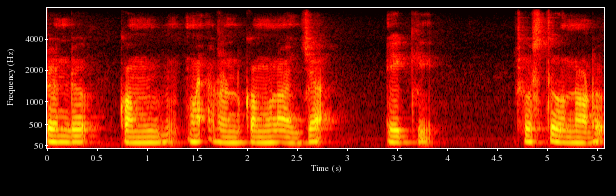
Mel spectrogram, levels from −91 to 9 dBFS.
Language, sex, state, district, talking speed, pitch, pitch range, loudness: Telugu, male, Andhra Pradesh, Manyam, 75 wpm, 125 Hz, 120-135 Hz, -22 LUFS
